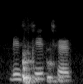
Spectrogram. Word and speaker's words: visited: Remember, because the E, before the E, you see the T, you have to, sorry, you have to make it sound, okay? So the E here is not silent. You have to pronounce it again.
